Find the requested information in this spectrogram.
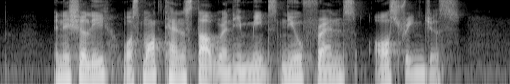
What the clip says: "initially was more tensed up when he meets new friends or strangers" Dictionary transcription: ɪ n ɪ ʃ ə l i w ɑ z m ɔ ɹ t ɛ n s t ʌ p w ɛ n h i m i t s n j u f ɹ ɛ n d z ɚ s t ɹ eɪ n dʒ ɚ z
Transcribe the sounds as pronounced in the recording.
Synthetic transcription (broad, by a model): ɪ n ɪ ʃ ə l i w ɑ s m ɔ t ɛ n s t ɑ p w ɛ n h i m i t s n j u f ɹ ɛ n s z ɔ s t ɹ eɪ n dʒ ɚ s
